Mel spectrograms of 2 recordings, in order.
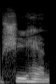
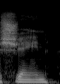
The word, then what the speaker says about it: Sheehan: And he said, as soon as he corrected how you were pronouncing his name from Sheehan to Shane, it looks like Sheehan.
